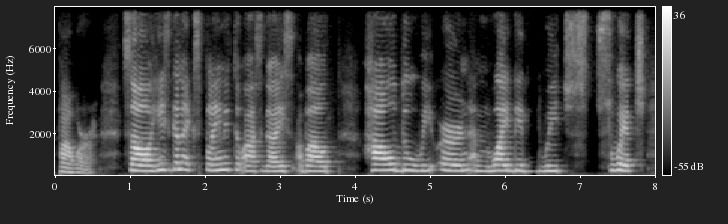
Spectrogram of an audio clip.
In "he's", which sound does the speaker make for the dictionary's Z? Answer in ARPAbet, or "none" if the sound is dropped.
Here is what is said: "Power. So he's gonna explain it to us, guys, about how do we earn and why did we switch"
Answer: S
